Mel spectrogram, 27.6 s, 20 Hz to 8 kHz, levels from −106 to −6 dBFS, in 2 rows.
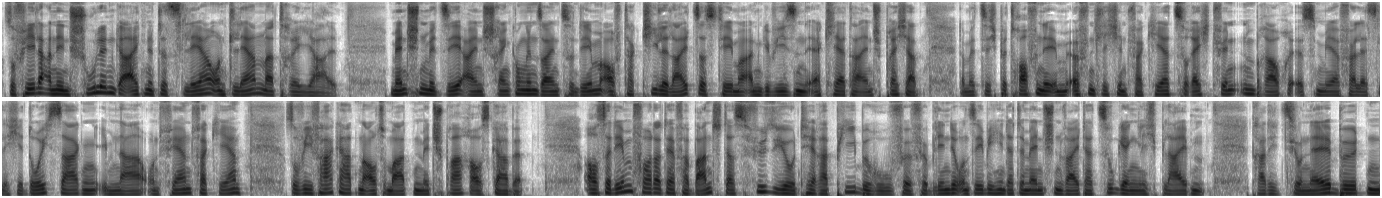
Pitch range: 100-125 Hz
